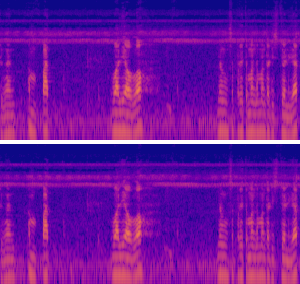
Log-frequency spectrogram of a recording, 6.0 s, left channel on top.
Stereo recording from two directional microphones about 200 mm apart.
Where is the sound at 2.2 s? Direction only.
15° left (ahead or behind).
